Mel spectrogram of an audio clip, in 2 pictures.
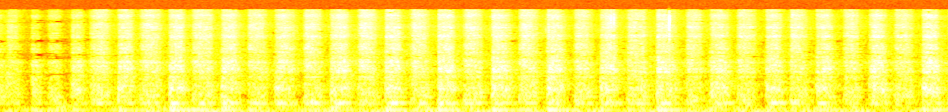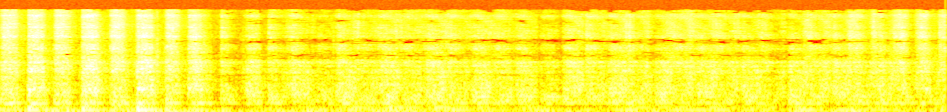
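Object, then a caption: Paper sheet under a wooden coloured pencil. A wooden colored pencil is rubbed and scratched back and forth across a flat, thin sheet of white drawing paper lying on a white desk while coloring. The result is a fast, steady, rasping scratch of rapid strokes. Just before six seconds it drops a little quieter and softer, then continues.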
